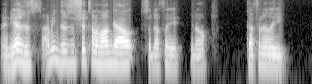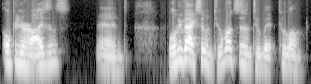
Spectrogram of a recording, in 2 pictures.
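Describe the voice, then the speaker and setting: Higher-voiced man chatting in slang. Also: brisk, darkish tone. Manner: slangy, informal, swears mildly. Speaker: podcast co-host. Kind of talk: casual chat, reacting to news.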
